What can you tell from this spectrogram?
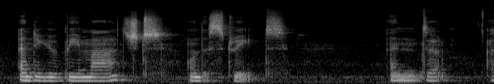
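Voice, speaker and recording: This speaker talks at a very slow pace with a Tibetan accent. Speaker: singer. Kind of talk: interview testimony.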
